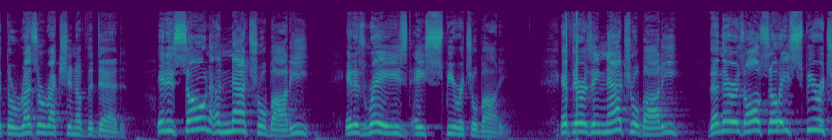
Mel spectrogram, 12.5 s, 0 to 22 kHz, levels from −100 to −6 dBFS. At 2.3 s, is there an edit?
yes; 1 cut; at 2.3 s

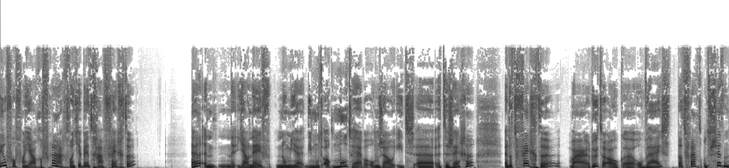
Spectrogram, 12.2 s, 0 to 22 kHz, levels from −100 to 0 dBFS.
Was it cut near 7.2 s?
yes; 1 cut; at 7.2 s

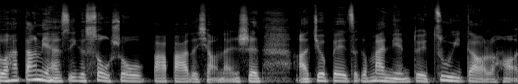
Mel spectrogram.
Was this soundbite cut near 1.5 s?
no; 0 cuts

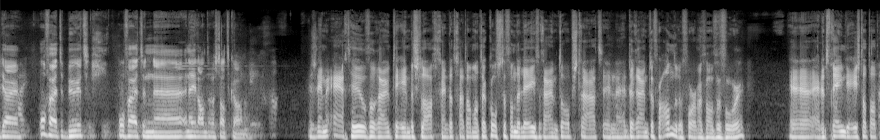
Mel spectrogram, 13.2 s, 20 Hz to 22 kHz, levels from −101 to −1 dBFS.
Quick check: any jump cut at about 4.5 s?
yes; 1 cut; at 4.5 s

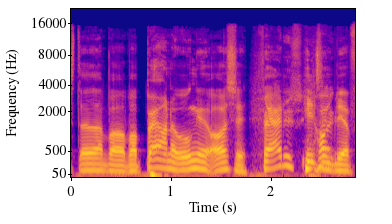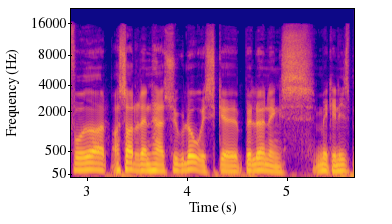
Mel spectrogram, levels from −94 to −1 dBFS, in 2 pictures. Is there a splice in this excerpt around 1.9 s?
no; 1 cut; at 3.2 s

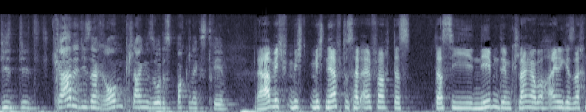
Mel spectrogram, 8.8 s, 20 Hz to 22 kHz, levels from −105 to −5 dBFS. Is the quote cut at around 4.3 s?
no; 1 cut; at 2.8 s

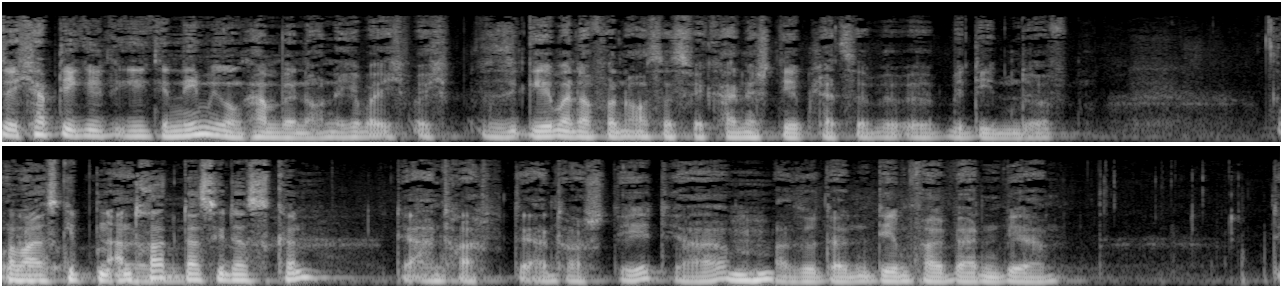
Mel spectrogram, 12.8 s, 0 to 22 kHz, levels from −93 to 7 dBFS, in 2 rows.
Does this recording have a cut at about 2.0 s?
yes; 2 cuts; at 2.0 s, 10.3 s

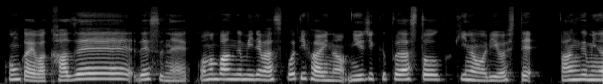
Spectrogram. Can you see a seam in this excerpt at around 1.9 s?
yes; 1 cut; at 1.9 s

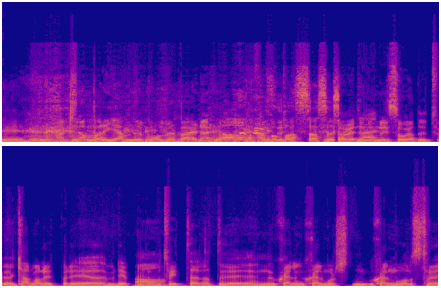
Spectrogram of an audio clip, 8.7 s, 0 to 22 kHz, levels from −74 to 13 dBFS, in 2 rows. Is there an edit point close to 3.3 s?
yes; 1 cut; at 3.3 s

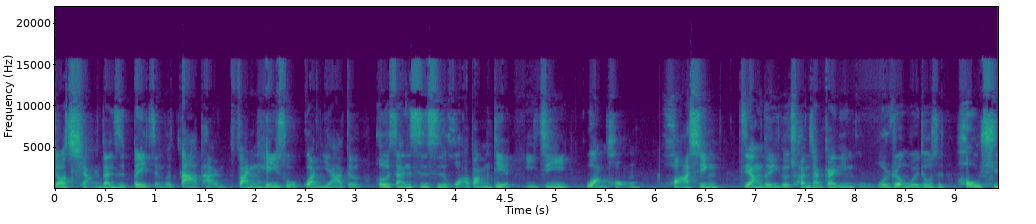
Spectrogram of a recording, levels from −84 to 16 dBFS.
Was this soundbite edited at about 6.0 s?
no; 0 cuts

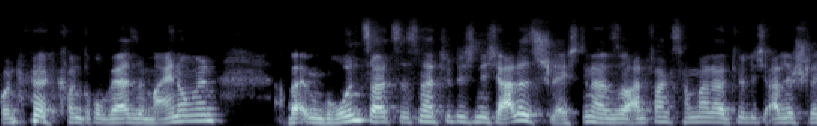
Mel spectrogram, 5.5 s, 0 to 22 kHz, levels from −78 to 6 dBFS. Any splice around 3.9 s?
yes; 1 cut; at 3.9 s

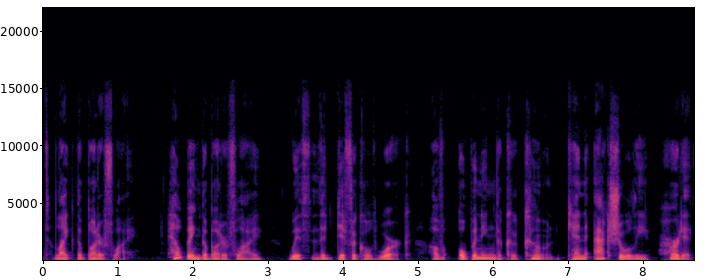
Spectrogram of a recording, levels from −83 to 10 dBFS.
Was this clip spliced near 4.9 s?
no; 2 cuts; at 1.6 s, 6.9 s

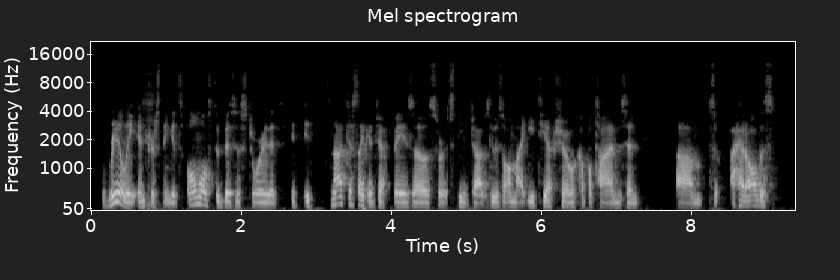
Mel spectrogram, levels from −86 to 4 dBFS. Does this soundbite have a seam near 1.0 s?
no; 2 cuts; at 5.3 s, 8.2 s

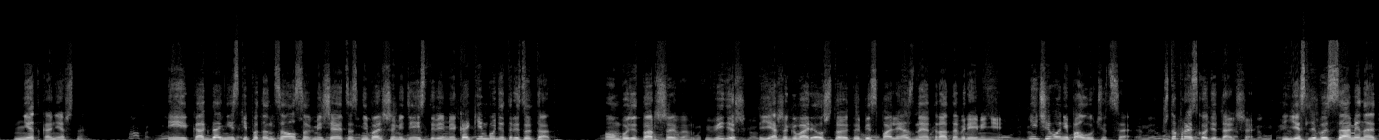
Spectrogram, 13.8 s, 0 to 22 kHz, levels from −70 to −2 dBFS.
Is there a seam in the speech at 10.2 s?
no; 2 cuts; at 7.0 s, 12.7 s

